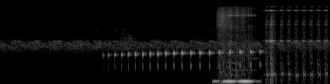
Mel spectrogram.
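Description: A short rising chime plays.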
